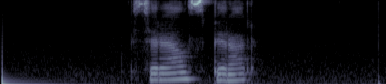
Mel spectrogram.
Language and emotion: Russian, neutral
